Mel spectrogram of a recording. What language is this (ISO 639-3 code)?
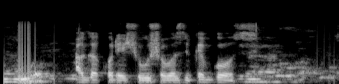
kin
